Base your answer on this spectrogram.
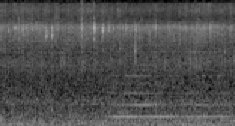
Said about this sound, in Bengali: কড়াতে তেল দিয়ে এবার রসুন আর শুকনো লঙ্কা দিয়ে দিলাম এবার দেব কালো জিরে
